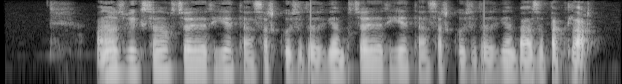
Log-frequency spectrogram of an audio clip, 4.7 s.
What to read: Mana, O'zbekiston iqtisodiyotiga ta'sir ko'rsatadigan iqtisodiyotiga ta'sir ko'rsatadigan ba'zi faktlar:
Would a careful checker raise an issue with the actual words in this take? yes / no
no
